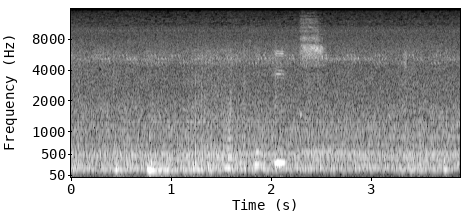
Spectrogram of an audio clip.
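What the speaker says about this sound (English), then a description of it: "Look at the bees." Bees buzz steadily around an open beehive during an inspection, a close, even hum with a few louder passes near the ear while a person speaks briefly.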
